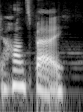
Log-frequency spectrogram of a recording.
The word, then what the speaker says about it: Hans Berg: I'm, i might be pronouncing his name incorrectly because uh, it's pronounced differently in Swedish, isn't it? – No, you said it right, Hans Berg.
